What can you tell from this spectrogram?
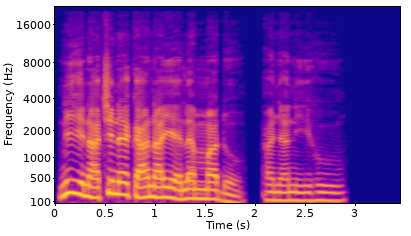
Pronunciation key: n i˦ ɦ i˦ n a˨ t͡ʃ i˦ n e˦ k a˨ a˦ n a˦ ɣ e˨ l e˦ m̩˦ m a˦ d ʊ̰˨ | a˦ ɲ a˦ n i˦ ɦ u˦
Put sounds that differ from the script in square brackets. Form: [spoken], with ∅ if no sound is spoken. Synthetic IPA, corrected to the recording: n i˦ ɦ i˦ n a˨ t͡ʃ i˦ n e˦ k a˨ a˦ n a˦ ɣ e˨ l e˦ m̩˦ m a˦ d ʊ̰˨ | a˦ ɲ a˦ n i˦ ɦ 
